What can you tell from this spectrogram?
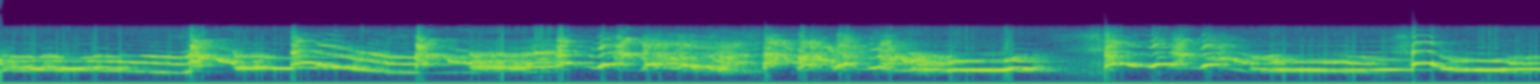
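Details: Play-fighting dogs indoors in a living room, letting out long tonal howls that glide down in pitch and swoop back up, several voices layered, with gruff growls and short yips mixed between.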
